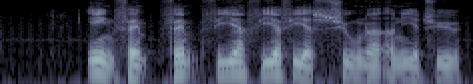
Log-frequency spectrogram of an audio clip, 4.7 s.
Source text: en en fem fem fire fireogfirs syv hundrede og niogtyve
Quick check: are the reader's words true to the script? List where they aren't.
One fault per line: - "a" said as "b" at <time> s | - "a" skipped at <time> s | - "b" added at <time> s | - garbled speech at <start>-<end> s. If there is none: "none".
- "en" skipped at 1.1 s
